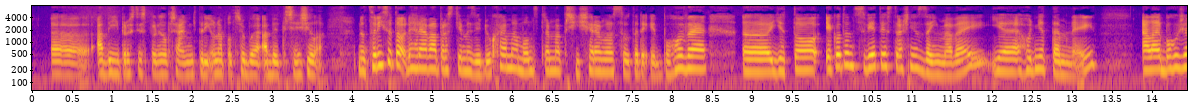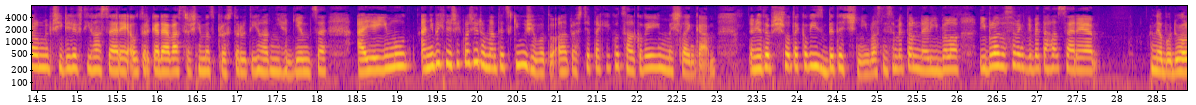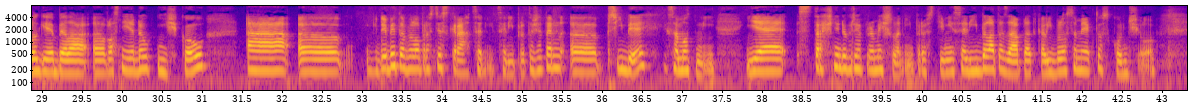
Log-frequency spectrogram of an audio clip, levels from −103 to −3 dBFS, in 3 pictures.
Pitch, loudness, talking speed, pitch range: 200 Hz, -20 LUFS, 165 wpm, 185-230 Hz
